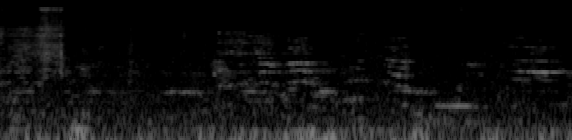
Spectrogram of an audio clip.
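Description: Faint voices in the background, over a low steady hum.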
